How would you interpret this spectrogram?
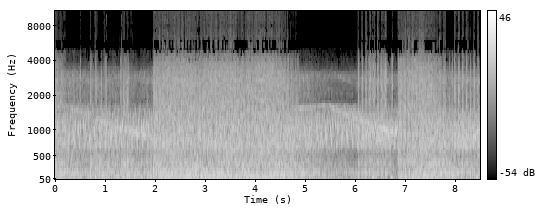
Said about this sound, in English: Now, of course, this is purported audio. If I can get these guys to tone down the gunfire just a little bit, please. Really, nobody wants to hear that.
